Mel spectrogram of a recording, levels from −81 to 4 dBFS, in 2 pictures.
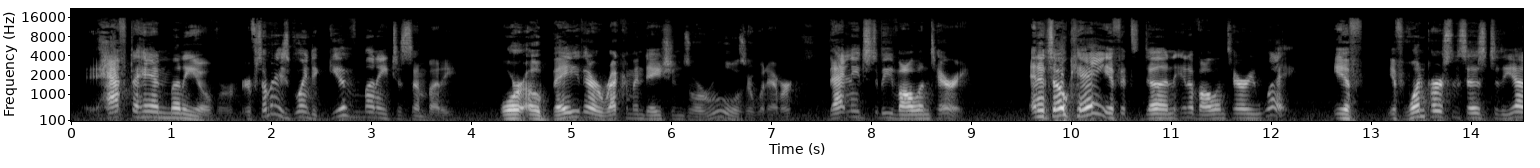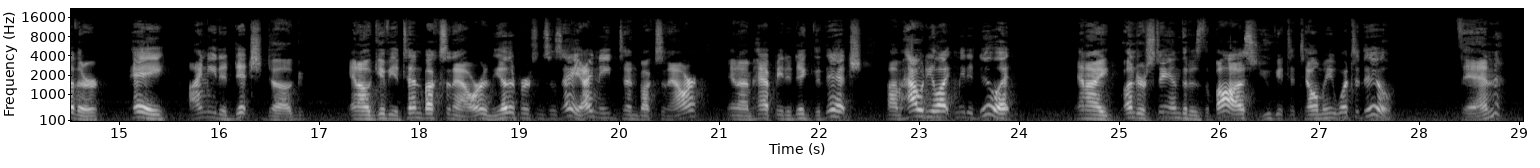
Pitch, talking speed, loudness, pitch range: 160 Hz, 215 wpm, -22 LUFS, 145-205 Hz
